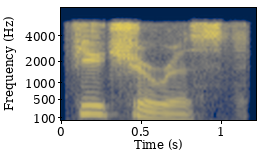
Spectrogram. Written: futurist

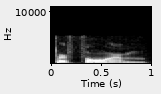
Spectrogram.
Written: perform

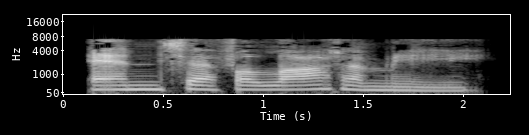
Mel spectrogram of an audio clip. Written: encephalotomy

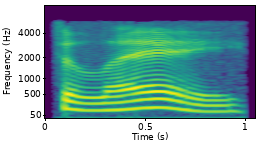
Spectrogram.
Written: filet

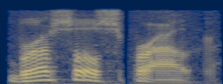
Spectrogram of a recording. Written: brussels sprout

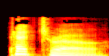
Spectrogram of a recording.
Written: petro

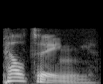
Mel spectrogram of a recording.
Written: pelting

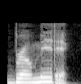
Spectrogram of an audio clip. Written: bromidically

